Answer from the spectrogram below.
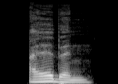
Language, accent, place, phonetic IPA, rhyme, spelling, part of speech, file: German, Germany, Berlin, [ˈalbn̩], -albn̩, Alben, noun, De-Alben.ogg
- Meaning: 1. plural of Alb 2. plural of Albe 3. plural of Album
